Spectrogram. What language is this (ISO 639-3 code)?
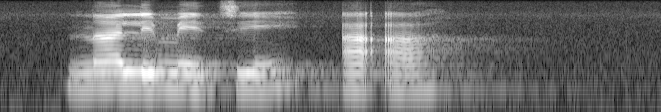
tsn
